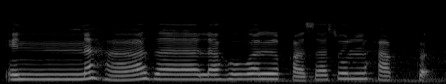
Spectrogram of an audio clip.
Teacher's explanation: یہاں نون پہ شد ہے تو یہاں پہ غنہ ادا کرتے ہوئے پڑھیں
